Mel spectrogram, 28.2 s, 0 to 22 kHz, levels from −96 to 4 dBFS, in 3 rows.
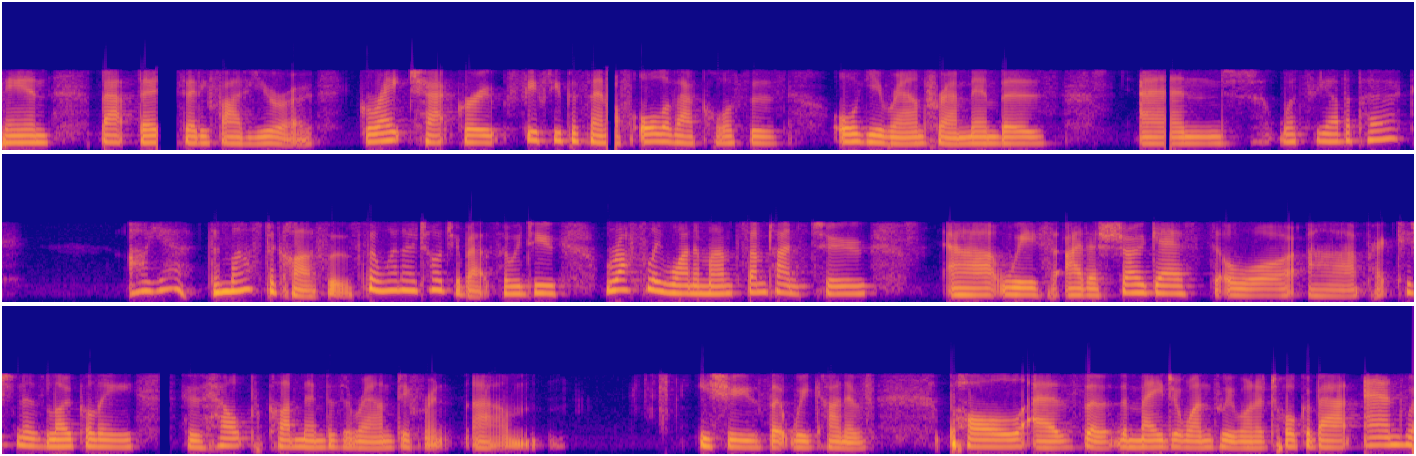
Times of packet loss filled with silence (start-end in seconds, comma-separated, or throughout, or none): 1.04-1.18, 4.04-4.10, 7.76-7.80, 19.88-19.96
